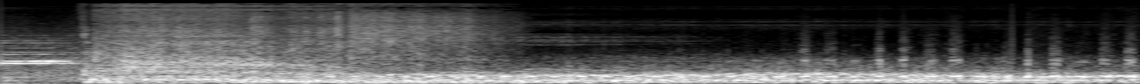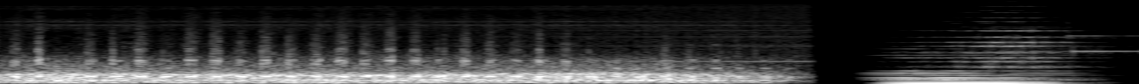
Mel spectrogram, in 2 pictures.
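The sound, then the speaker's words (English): A sci-fi spaceship airlock opening after an evacuation procedure is initiated: a loud rush of hissing air over a deep, steady rumble with rapid mechanical clicking, then a brief pause and a short low booming thud. “Airlock will be opened in three, two, one.”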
